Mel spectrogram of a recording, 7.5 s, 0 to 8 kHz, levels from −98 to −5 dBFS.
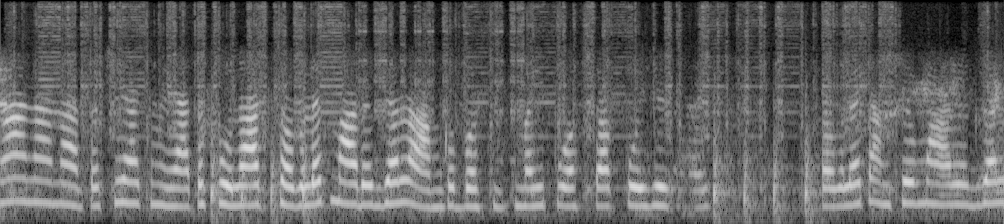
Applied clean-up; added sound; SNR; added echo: none; Knock + Printer; 14 dB; none.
